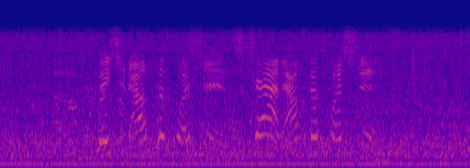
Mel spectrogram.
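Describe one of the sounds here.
Young women talk and laugh with animation nearby.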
